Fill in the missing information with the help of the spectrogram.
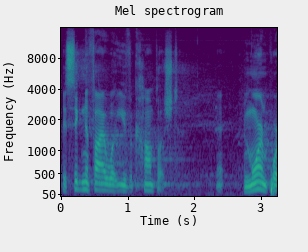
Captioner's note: none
